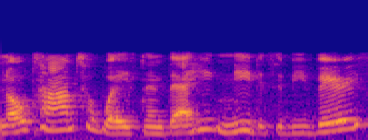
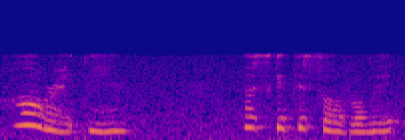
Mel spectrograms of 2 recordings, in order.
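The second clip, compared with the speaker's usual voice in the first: soft, defeated murmur; muttered; 4 semitones higher, 11 dB quieter than usual. A narrator's reading. Crushed Arnie gives up to Mister Bing, soft muttered surrender. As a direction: mutter it in resignation. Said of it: "and muttered".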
